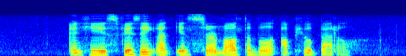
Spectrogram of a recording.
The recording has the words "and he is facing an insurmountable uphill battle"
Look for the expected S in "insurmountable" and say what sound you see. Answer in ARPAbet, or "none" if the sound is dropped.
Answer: S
